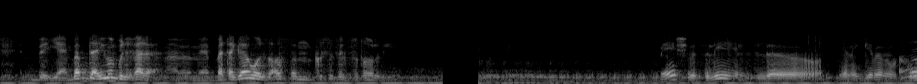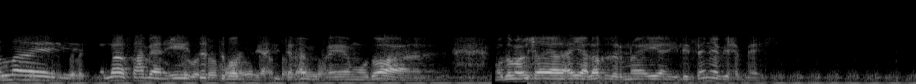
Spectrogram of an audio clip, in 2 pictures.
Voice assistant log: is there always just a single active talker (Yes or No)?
No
